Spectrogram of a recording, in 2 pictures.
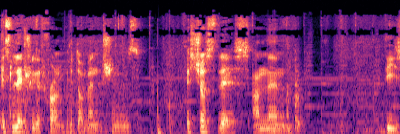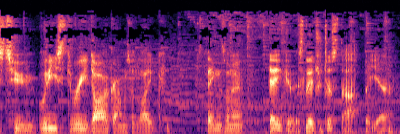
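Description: A moderate pace broken by long, frequent pauses, with clear music in the background. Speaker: hobbyist reviewer. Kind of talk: casual unboxing commentary. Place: home room. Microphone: phone near.

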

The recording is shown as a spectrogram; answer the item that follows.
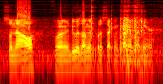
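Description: Over noticeable background noise, a man speaks at a fairly low pitch with fairly even intonation, the sound dry with no echo. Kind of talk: tutorial. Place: workshop. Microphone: phone near.

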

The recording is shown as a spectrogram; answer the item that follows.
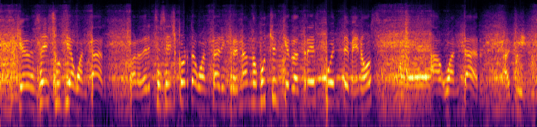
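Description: Loud background noise runs beneath speech delivered at a fairly quick pace. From Spain. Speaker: rally co-driver. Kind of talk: rally co-driver reading pace notes. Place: car. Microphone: headset.

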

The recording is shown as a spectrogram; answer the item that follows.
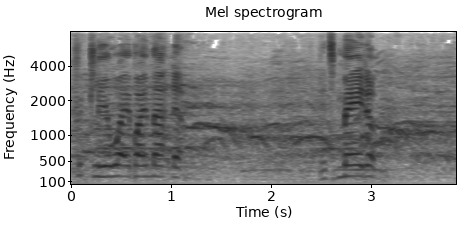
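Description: A man talks while noticeable noise runs in the background. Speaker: football commentator. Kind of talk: live match commentary. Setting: match broadcast. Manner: clipped, urgent calls.

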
